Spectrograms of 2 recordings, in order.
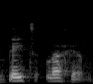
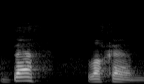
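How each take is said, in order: First: The first word ends with a 't' sound. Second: The first word ends with a 'th' sound.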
